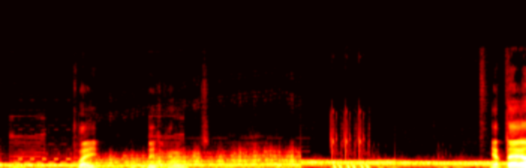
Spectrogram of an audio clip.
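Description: A spaceship engine drones steadily.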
